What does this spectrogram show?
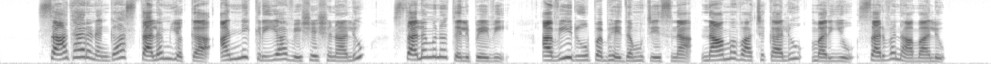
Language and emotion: Telugu, neutral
